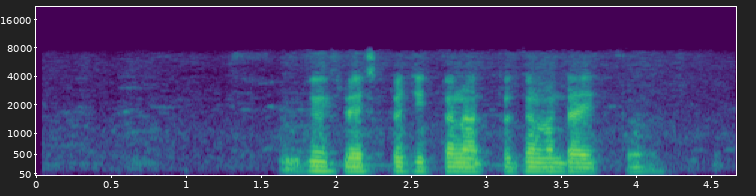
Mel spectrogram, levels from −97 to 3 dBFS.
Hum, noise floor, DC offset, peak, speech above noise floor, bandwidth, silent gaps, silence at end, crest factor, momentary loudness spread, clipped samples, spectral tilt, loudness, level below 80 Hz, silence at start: none; -60 dBFS; under 0.1%; -4 dBFS; 38 dB; 7.8 kHz; none; 0.5 s; 20 dB; 15 LU; under 0.1%; -5.5 dB/octave; -21 LUFS; -54 dBFS; 1.6 s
